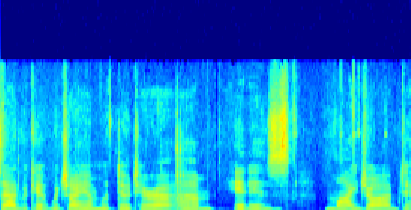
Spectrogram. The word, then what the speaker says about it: doTERRA: And then your specific company, doTERRA, did I say that right? – Yes. – doTERRA.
